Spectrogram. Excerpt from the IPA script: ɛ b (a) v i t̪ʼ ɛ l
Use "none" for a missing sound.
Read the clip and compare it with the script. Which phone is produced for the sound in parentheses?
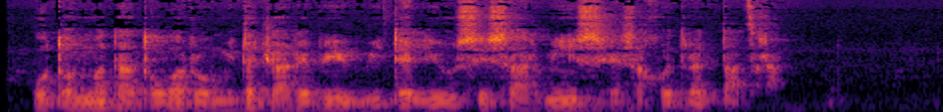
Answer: i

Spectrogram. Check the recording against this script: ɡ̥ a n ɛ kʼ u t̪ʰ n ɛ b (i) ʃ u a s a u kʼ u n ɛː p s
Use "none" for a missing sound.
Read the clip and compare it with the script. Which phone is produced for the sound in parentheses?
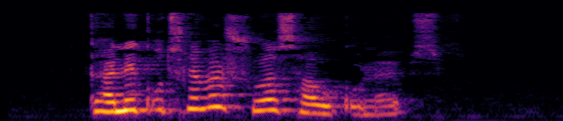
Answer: a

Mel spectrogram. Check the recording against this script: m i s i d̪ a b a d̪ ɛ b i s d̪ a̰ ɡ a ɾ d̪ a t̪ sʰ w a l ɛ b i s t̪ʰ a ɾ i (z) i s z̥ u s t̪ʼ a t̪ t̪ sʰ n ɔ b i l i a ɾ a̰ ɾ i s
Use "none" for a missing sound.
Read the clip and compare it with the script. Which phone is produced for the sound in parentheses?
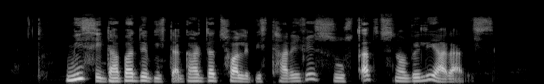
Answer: ʁ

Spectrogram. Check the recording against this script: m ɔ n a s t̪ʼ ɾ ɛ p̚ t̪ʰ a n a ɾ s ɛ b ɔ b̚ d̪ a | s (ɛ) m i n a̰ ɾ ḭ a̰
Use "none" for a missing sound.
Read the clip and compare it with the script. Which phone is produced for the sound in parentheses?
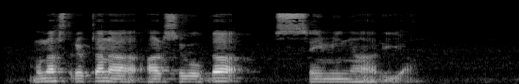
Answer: ɛ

